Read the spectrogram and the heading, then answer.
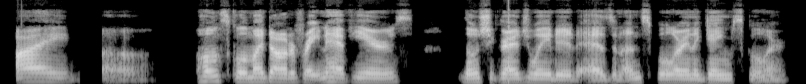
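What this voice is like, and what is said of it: Noticeably affected, unwell voice. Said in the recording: “Sorry about my voice.”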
